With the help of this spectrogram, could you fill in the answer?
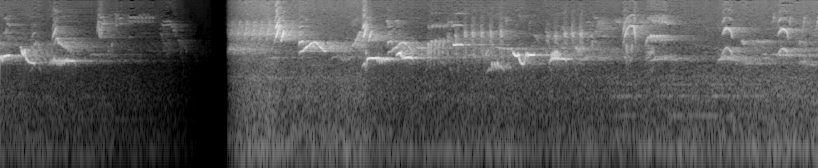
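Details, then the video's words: Several birds singing outdoors: bright chirps, whistled slurred notes and rapid trills overlap densely, with a brief silent gap near the start before the chorus resumes strongly. "birds singing"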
